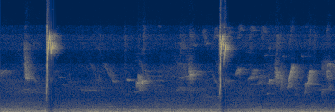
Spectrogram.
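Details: Siri-siri singing near a house in Reului, Busu Reului, Mutiara, Pidie, Aceh: two single sharp, very high clicky notes about three and a half seconds apart, with faint twittering of other birds and a low background rumble.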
